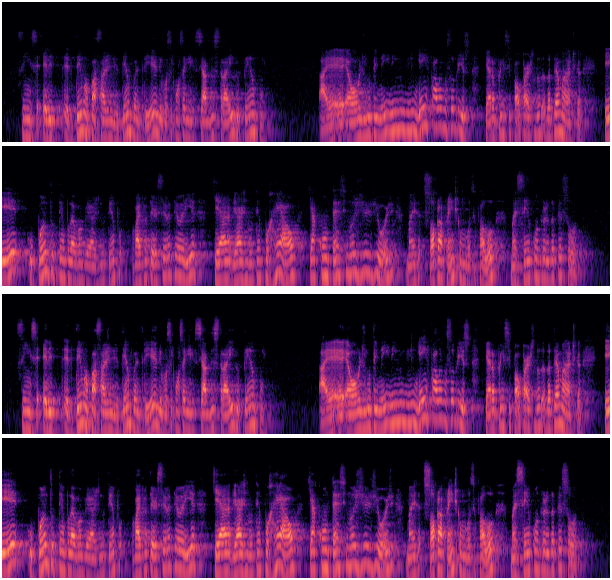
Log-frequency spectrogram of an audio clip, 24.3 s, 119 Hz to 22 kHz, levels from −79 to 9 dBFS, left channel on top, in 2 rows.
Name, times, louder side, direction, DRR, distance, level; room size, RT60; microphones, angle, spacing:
voice 1, 0.4-5.3 6.3-11.8 12.0-23.8, right 3 dB, 80° right, 1.2 m, -23 dB
30.0 x 23.5 x 6.7 m
head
